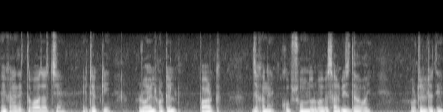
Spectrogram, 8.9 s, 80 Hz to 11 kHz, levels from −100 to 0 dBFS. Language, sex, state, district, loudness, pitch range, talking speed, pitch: Bengali, male, West Bengal, Malda, -16 LUFS, 125-135 Hz, 135 wpm, 130 Hz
